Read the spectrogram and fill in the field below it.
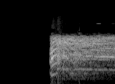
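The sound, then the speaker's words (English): Yoko Ono, calling in by phone and reacting to a Paul McCartney interview, lets out a sudden, loud, sustained high-pitched scream after a brief silence, holding steady without breaking for words. “When she screams like that, it means she liked it.”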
